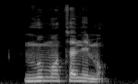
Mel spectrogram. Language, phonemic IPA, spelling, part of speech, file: French, /mɔ.mɑ̃.ta.ne.mɑ̃/, momentanément, adverb, LL-Q150 (fra)-momentanément.wav
- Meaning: momentarily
